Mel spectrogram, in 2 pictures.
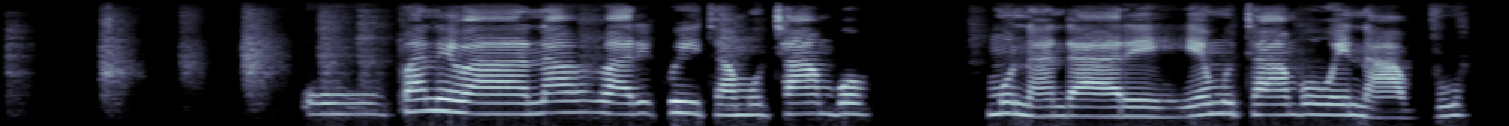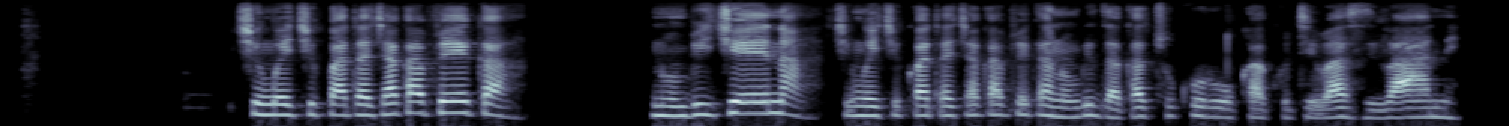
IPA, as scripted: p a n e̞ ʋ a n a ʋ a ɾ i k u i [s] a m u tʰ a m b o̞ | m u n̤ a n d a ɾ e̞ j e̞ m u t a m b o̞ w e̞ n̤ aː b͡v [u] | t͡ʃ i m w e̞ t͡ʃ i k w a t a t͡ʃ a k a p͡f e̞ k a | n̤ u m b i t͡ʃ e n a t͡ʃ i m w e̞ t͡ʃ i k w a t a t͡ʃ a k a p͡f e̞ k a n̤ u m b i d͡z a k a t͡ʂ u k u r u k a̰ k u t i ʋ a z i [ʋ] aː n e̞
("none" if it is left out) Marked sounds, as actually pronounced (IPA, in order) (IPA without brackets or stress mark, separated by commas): t, u, ʋ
